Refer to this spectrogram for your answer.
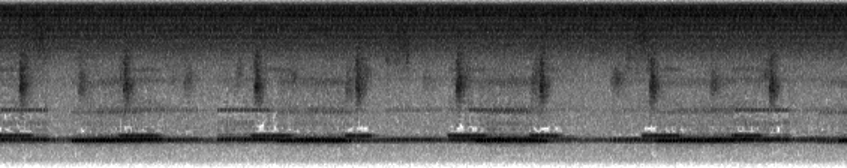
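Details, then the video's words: Night chorus of crickets in grass, Bulgaria, warm summer: a sustained high-pitched trill pulsing louder and softer about every one to two seconds, with faint sharper ticks above, recorded using a surround microphone. "Cricket Sounds - Crickets Chirping at Night"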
